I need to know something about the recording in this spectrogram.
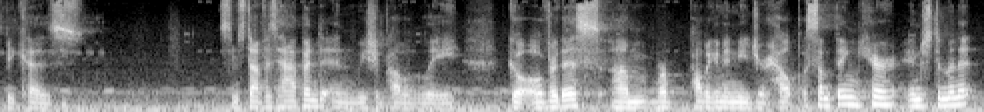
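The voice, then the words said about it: Speaks in a lower voice. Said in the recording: “in a lower voice”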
